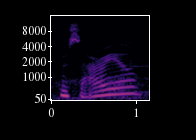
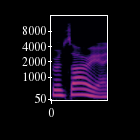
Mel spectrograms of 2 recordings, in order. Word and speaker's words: Rosaria: Rosario? I thought it was Rosario, wasn't it? The new character, whatever her name is, I forget. She's called Rosaria in Genshin.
